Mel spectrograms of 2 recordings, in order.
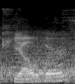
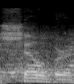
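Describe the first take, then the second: First: The name begins with a 'k' sound. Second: The name begins with a 'sh' sound. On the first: The speaker calls it wrong. "everybody says it's" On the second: The speaker calls it right. "but it's actually"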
